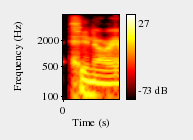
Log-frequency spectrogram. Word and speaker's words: Senor: We listen to the All In podcast with, how do you pronounce it? Dan Senor? Dan Senor? Senor, yeah.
